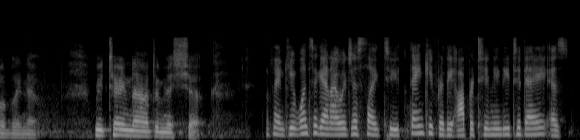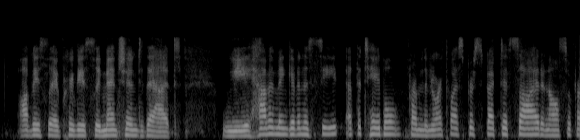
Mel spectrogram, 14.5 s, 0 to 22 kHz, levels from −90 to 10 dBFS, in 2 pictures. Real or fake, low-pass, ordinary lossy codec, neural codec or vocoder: fake; 7.2 kHz; Opus, 64 kbps; codec, 16 kHz, 4 kbps, FreqCodec, smaller model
